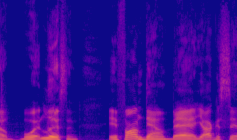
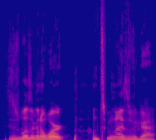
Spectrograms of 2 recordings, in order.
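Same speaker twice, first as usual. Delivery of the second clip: normal talking voice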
